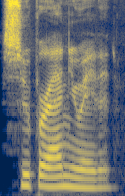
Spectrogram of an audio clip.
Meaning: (adjective) 1. Obsolete, antiquated 2. Retired or discarded due to age; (verb) simple past and past participle of superannuate
- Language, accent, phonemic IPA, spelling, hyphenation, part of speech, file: English, US, /ˌsupɚˈænjuˌeɪtɪd/, superannuated, su‧per‧an‧nu‧at‧ed, adjective / verb, En-us-superannuated.ogg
